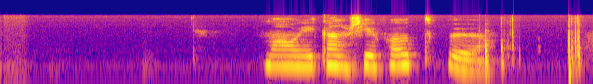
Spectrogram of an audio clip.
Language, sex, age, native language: Icelandic, female, 8, Icelandic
